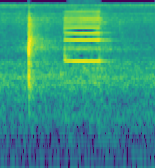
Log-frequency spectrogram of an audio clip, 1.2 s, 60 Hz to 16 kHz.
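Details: A soft button click, then a short high electronic beep: the button-press tone of the COZING-T03 portable 650 nm cold-laser pain-relief therapy device, heard during a usage demonstration.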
